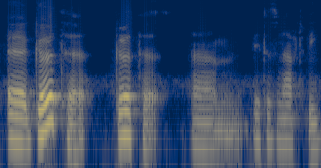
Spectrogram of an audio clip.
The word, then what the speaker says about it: Goethe: to say the name Goethe. Don't say Goethe as if there's an R there. That's a real tell that that you're not really, well, it doesn't sound great. So just say Goethe.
